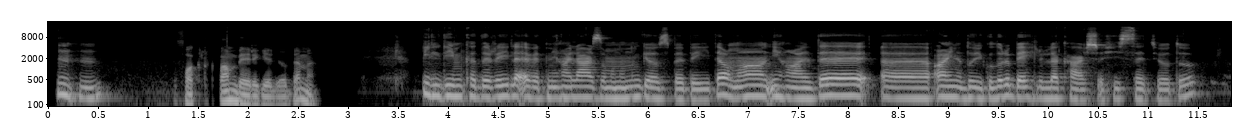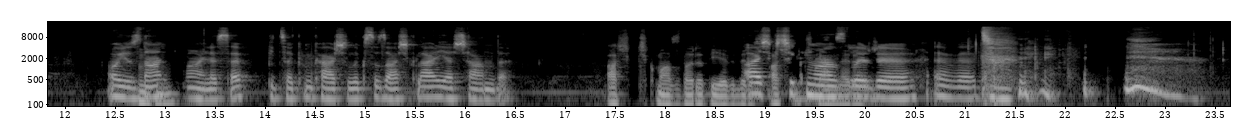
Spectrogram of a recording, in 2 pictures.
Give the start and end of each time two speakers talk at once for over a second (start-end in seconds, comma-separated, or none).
18.8-20.0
